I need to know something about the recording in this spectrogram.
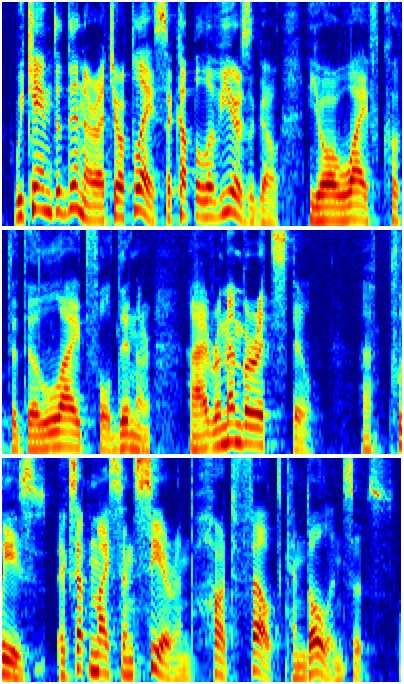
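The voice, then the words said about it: Italian accent. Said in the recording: “his Italian accent”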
